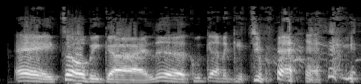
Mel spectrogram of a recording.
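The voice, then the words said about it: Put-on sleazy American accent. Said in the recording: “that was a pretty good, like, American accent... It was a dirtbag American accent.”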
